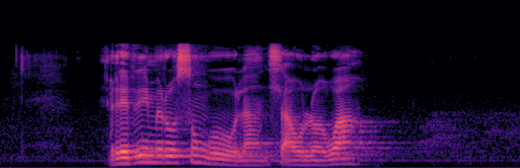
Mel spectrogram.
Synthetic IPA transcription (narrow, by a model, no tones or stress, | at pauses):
ririmiɾosuŋɡulanɬa̰wulɔwa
